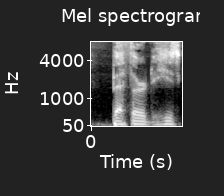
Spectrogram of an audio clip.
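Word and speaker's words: Beathard: CJ Bedford had a really rough start, but Bethard. – I said it wrong, but you're right. It's Bethard.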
